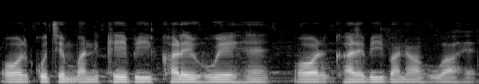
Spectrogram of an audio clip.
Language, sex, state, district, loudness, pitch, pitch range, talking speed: Hindi, male, Madhya Pradesh, Katni, -18 LUFS, 110 Hz, 105-110 Hz, 165 wpm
